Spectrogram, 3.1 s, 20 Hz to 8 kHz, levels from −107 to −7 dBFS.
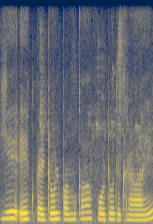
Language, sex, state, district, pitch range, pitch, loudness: Hindi, female, Himachal Pradesh, Shimla, 195-225 Hz, 205 Hz, -15 LUFS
